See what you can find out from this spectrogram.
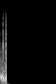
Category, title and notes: Sound effects > Human sounds and actions
LoFiFootsteps Stone Walking-04
Shoes on stone and rocks, walking. Lo-fi. Foley emulation using wavetable synthesis.
footstep, jog, jogging, lofi, rocks, steps, stone, synth, walk, walking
